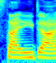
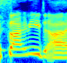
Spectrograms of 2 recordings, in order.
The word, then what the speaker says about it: sine die: And yes, sine die is the correct pronunciation. Don't come after me, Latin heads. But That's hilarious. But anyway, sine die is how it's pronounced.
